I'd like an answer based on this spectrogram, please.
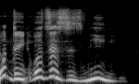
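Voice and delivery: high, put-on mock Russian accent. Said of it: "even the way she said word".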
